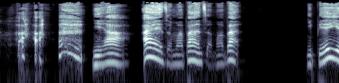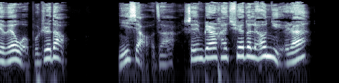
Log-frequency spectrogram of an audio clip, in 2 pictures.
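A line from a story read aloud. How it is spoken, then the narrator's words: Laughing. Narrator (Chinese): 牛菊笑着说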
